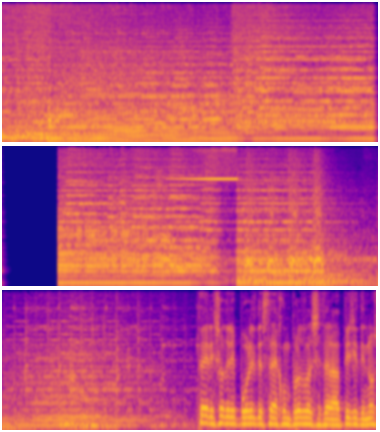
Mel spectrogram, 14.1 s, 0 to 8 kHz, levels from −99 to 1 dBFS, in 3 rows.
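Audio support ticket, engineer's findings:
Long network dropout, 4.64 to 5.41 s. Audio stops for about 0.76 s. Last sound smeared into a fading buzz, then about 0.64 s of silence. Resumes with that stretch missing. Likely packet loss on the call path, receiver concealment running out.

Loudspeaker feedback squeal, 6.74 to 7.67 s. Single 3.8 kHz tone swelling over roughly 0.7 s, peaking about 5 dB above the signal. Mic picking up its own speaker; loop gain above one at that frequency. Sits inside the G.722 band, which stops at 8 kHz.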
